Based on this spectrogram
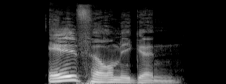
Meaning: inflection of L-förmig: 1. strong genitive masculine/neuter singular 2. weak/mixed genitive/dative all-gender singular 3. strong/weak/mixed accusative masculine singular 4. strong dative plural
- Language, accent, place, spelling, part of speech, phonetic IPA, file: German, Germany, Berlin, L-förmigen, adjective, [ˈɛlˌfœʁmɪɡn̩], De-L-förmigen.ogg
